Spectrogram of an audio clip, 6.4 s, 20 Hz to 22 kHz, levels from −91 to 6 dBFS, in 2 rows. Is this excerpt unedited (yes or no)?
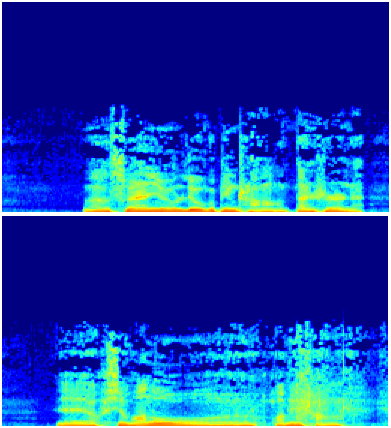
yes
